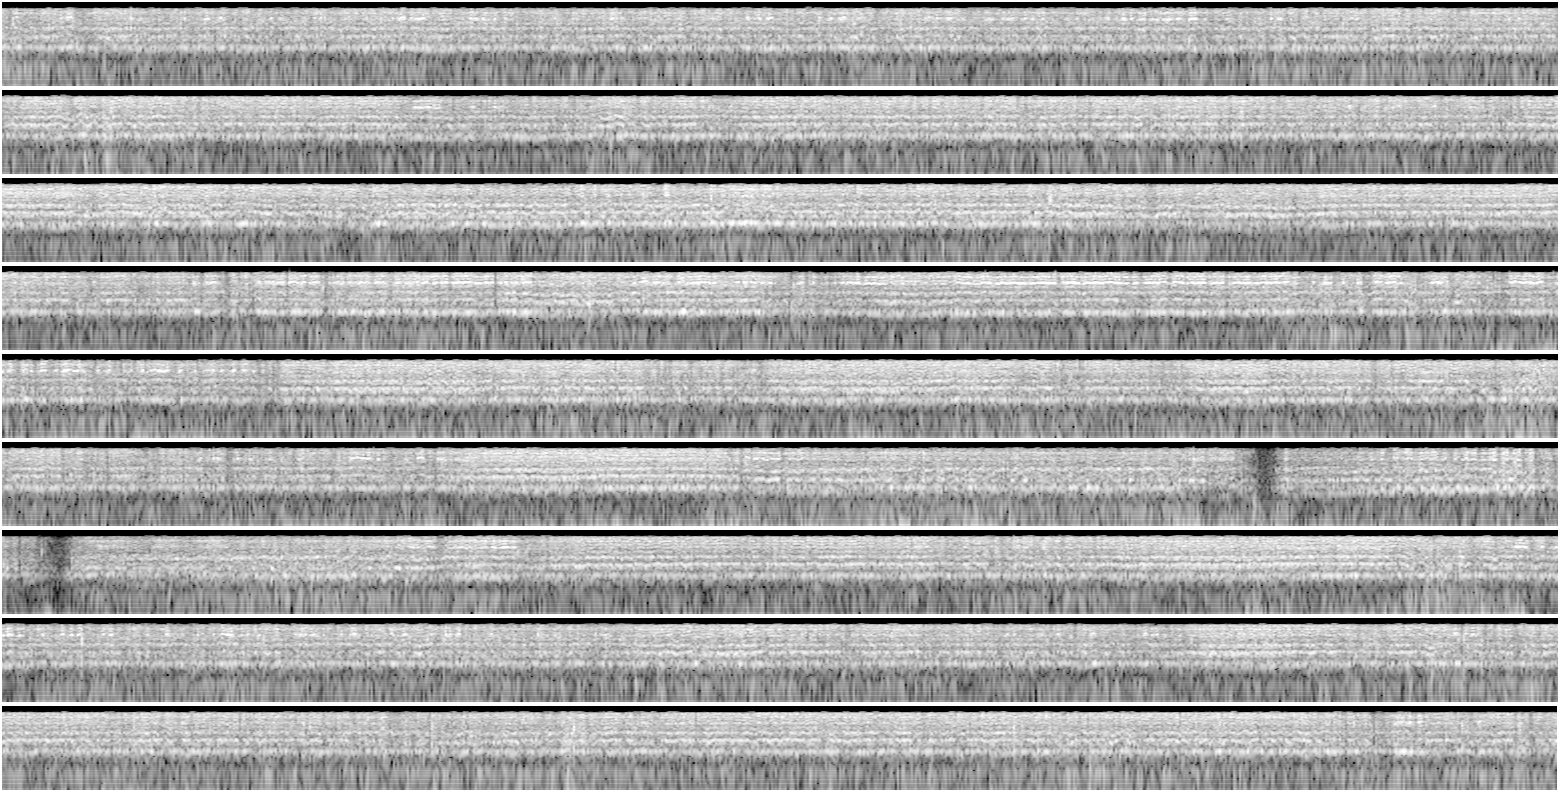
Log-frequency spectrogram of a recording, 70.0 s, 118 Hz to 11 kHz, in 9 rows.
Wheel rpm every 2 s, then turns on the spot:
230, 230, 230, 230, 230, 230, 240, 230, 210, 200, 200, 220, 240, 230, 230, 230, 220, 230, 230, 230, 230, 210, 150, 130, 200, 230, 220, 230, 230, 230, 230, 230, 220, 220, 230.
none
